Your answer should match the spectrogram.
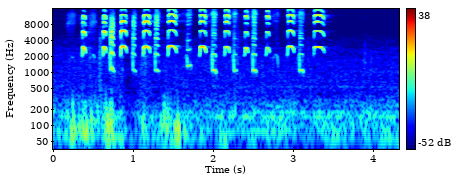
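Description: Small pink rubber pig toy squeaking: about fifteen short, high squeaks in quick succession over some three seconds, each one rising then falling in pitch.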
